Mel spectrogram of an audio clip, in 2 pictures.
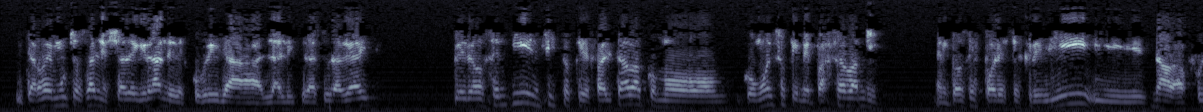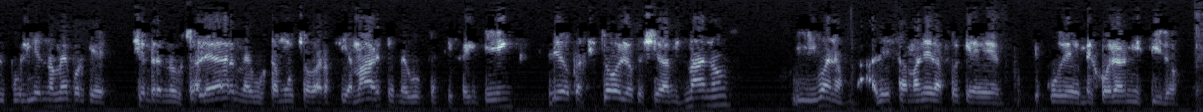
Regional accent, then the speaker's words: Ciudadela, Buenos Aires Province, Argentina; now in San Martín, Argentina; yo, nací y crecí en Fuerte Apache, en ah. zona oeste del conurbano bonaerense.

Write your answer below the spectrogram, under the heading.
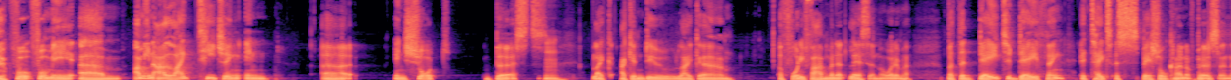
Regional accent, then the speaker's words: South Africa; moved away as an adult; also born or lived in Democratic Republic of the Congo / Durban, South Africa / Cape Town, South Africa; now in Finland; I was born in the DRC Congo and my family moved to South Africa when I was like two years old.

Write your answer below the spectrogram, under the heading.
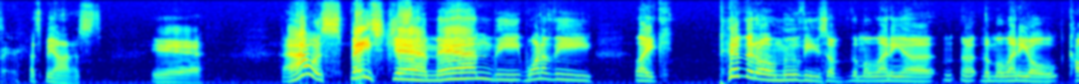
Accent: Chicago, Illinois, United States; I'm from Chicago. My dad was living in Chicago when I was born.

